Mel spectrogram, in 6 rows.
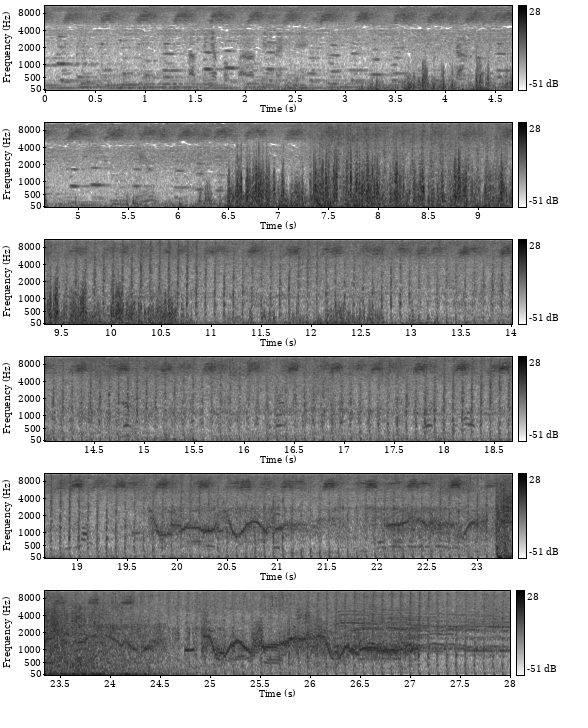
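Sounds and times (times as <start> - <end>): helicopter rotors chopping: 0.3 - 28.0
sudden loud burst: 23.2 - 25.6.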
